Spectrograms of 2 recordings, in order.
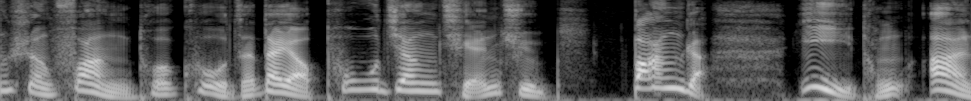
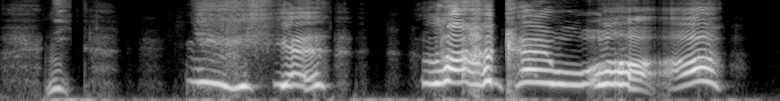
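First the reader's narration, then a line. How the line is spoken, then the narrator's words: Wailing scream. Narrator (Chinese): 那叫声几乎有如嚎哭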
